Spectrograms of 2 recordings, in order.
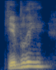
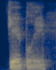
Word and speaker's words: Ghibli: Gibli. Did we Did we figure the Giblly Jibli? Ghibli. Ghibli.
